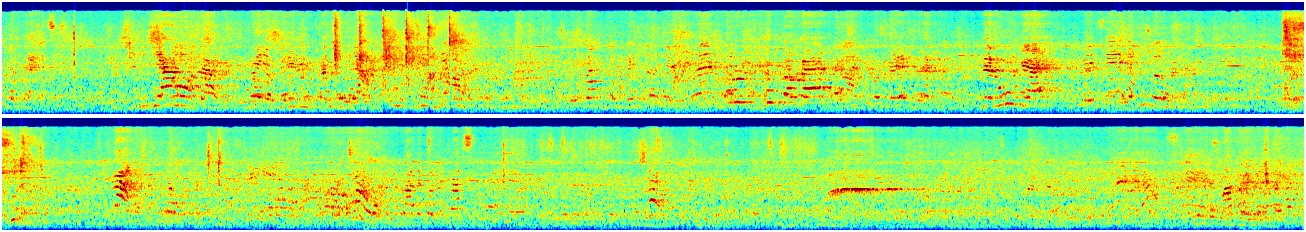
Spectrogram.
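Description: Young women chat and greet each other with animation close by.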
